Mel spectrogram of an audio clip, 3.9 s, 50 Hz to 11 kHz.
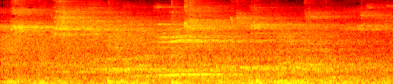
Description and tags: Basketball shoes 15
Squeaking noise produced by friction with the shoes and the wood floor.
